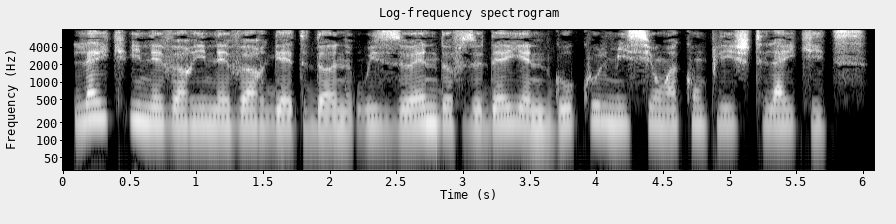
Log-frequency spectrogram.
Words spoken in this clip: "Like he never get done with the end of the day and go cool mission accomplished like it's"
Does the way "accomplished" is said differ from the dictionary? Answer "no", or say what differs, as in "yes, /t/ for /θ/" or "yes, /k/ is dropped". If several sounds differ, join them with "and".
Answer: yes, /m/ is dropped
